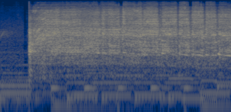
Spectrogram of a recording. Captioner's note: loud buzzing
